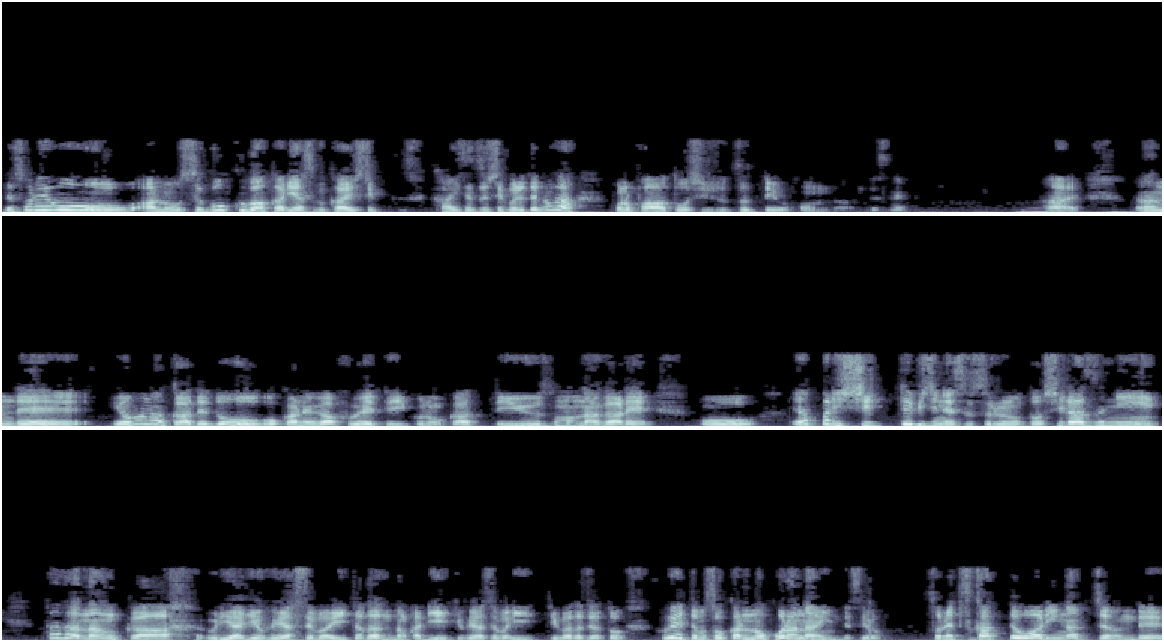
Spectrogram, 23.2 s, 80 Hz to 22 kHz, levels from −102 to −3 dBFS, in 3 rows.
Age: 30-49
